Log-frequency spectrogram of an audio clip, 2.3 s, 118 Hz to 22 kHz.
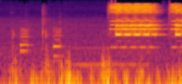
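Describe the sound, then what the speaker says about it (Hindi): Ringback tone on an Amada EPABX Max 11 trunk line, with repeated electronic ring bursts sounding clearly over low background room noise and no talk in between. "देखिए रिंग जानी शुरू हो गई है।"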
